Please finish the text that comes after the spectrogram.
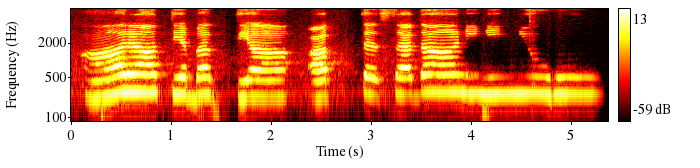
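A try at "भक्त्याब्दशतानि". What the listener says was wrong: அப்தன் தனியா சொல்ல வேண்டாம், பக்த்யாப்த.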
